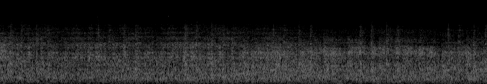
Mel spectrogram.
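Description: A steam train in the Trainz: A New Era simulation on the Settle and Carlisle route rolls with a constant broadband rumble and a faint rhythmic clatter of wheels, steady and moderately loud throughout.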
